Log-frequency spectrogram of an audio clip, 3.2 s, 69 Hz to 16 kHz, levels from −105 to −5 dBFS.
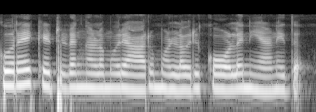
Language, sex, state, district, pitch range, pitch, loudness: Malayalam, female, Kerala, Kollam, 210-230 Hz, 220 Hz, -16 LUFS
